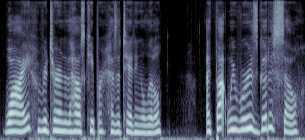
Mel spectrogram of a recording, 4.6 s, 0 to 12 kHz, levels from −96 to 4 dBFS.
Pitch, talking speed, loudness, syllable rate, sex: 225 Hz, 195 wpm, -17 LUFS, 6.8 syllables/s, female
